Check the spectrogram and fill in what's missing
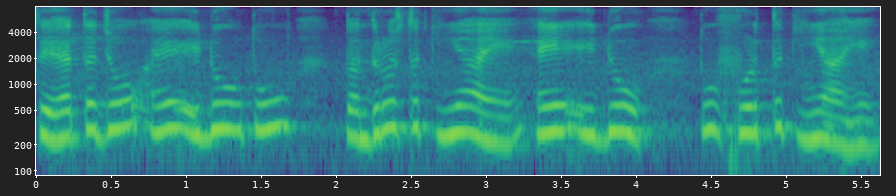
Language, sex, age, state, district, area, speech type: Sindhi, female, 30-45, Maharashtra, Thane, urban, spontaneous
